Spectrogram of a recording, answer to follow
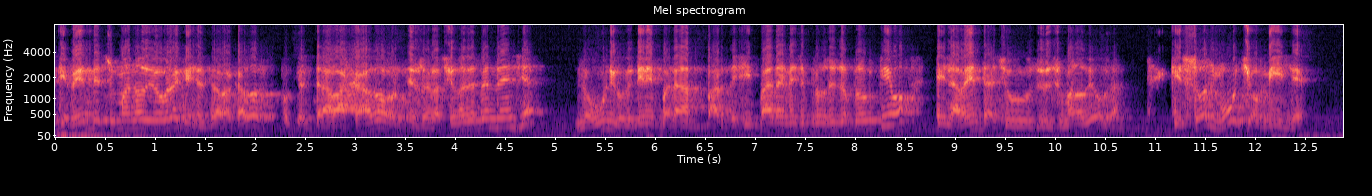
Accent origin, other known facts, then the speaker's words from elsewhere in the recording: Salta, Argentina; pues yo soy de Salta y estuve en Misiones estos días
